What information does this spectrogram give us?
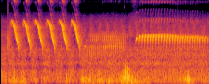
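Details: Canary singing: a run of six quick descending whistled notes, a brief pause, then a fast steady high trill buzzing through the second half, with faint low background noise.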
